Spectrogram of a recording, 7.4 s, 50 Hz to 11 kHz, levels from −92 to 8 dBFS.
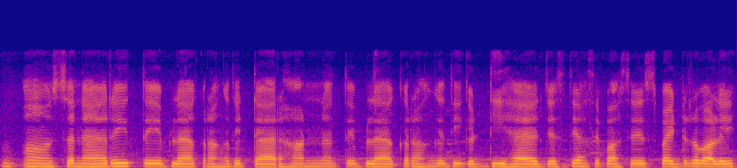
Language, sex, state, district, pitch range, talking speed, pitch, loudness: Punjabi, female, Punjab, Fazilka, 175-185 Hz, 160 wpm, 180 Hz, -17 LUFS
